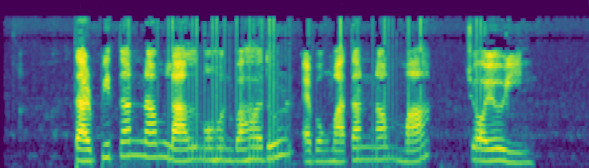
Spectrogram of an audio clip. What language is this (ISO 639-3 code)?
ben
